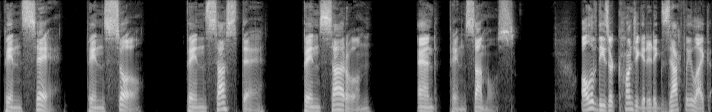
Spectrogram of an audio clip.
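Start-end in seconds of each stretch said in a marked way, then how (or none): 0.0-5.6 pensé, pensó, pensaste, pensaron stressed just after pens; measured teacher's list, pensé and pensó stressed at the end. Shown as a demonstration. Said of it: "It's also true of all the preterite forms". 6.7-7.7 pensamos stressed on the middle syllable; stress after pens. Shown as a demonstration. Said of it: "It's also true of all the preterite forms".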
